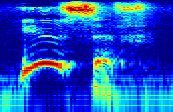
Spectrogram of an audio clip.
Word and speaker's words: Yusuf: So it's pronounced you, you. And then sa, there's the 3 dots, the 3 stems that are up here like this, without dots, actually. So that's sa, pronounced like a S. And this is fa. This comes up to be Yusuf.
